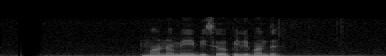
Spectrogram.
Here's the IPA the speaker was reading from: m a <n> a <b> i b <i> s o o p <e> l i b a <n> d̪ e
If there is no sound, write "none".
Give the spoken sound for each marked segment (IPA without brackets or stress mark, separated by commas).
n, m, i, i, n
